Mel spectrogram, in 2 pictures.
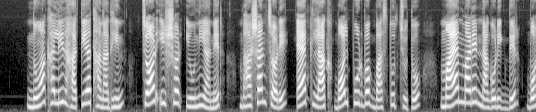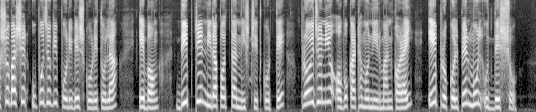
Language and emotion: Bengali, neutral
